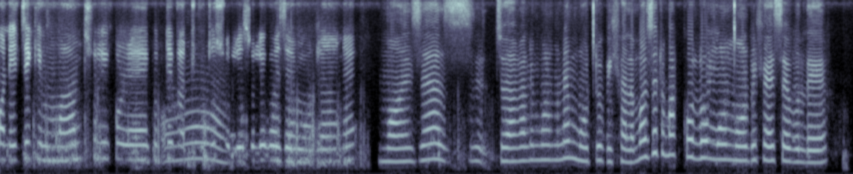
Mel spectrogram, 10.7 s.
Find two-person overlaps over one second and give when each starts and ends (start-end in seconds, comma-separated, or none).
none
